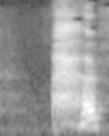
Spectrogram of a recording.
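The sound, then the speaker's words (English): A single deep breath, taken with a sudden, breathy onset and lasting about half a second, ending with a faint voiced edge before falling quiet. “Again, let me take a deep breath.”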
